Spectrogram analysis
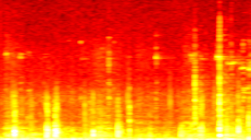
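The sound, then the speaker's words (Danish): Horse hooves clop steadily over cobblestones while cart wheels rattle and rumble beneath, a continuous low grinding under the irregular hoofbeats. “Det lyden af hestenes hove og hjulene skramlen over brostenene.”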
